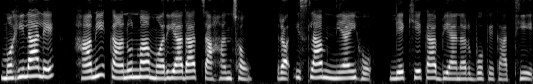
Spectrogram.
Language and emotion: Nepali, neutral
